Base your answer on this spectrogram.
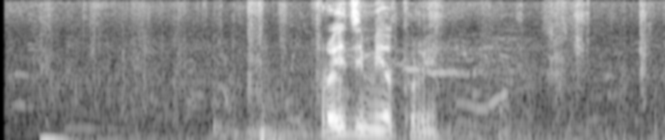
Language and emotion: Russian, neutral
